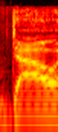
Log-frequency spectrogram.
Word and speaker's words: DAO: what a dao is it's not dao as in like what you know like not the stock exchange we're not talking about stocks and we're also not talking about the spiritual uh taoism although it's spelled exactly the same yeah but uh so we're talking about dow's d-a-o which is decentralized autonomous organizations and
